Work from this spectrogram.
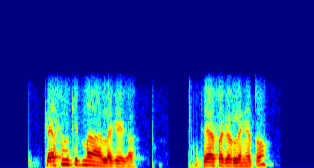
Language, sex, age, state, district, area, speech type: Hindi, male, 45-60, Bihar, Begusarai, urban, conversation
